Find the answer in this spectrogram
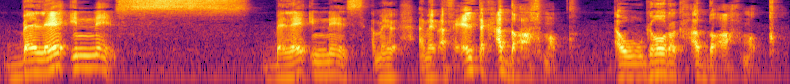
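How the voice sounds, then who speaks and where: A man's voice: lowish voice, fast, a bit bright, husky. A man with an Egyptian accent hosting a livestream, answering viewer comments in a sarcastic, mocking, rambling way. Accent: Egyptian Arabic. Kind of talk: sarcastic casual livestream talk.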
